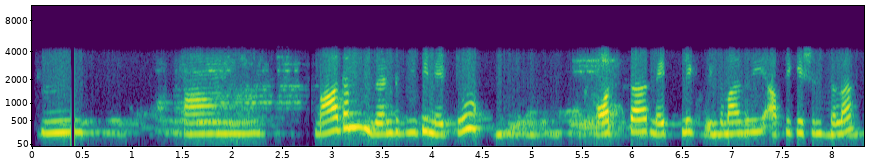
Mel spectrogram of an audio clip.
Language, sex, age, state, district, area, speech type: Tamil, female, 18-30, Tamil Nadu, Nilgiris, rural, conversation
